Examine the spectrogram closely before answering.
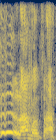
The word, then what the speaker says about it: Rahmanfar: Rahman fire. Yes. Rahmanfar.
